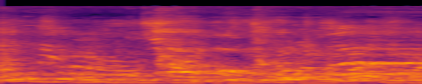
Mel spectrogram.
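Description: Young children's voices mixed with adult chatter in a large room, with no music playing.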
